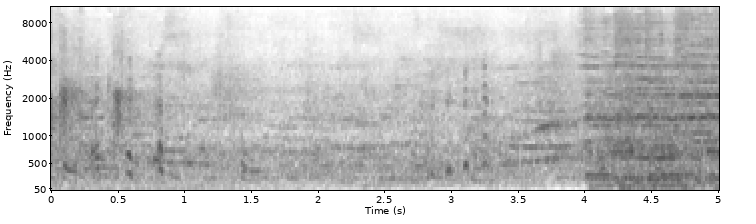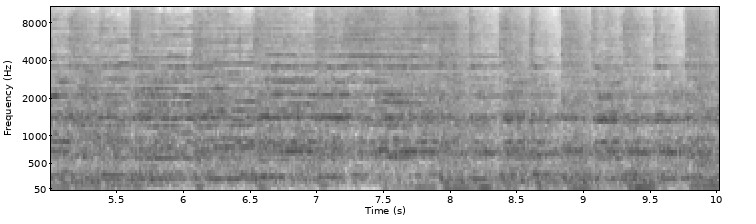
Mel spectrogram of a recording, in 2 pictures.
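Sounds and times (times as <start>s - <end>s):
audience chatter: 0.0s - 10.0s
dance music with heavy bass: 4.0s - 10.0s.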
